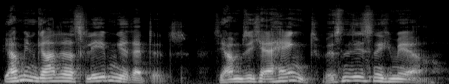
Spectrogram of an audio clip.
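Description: A man voicing a brisk, sarcastic male paramedic who is proud of his work, in a read-aloud story. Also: mid-range voice, very animated, voice pushed up. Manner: sarcastic, matter-of-fact. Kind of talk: audiobook character voice.

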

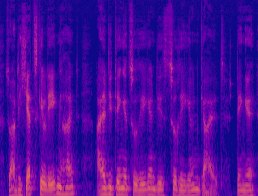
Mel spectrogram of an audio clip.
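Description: A man reading a first-person story aloud in a measured, introspective way. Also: fairly low pitch. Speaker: narrator. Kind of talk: first-person audiobook narration.

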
